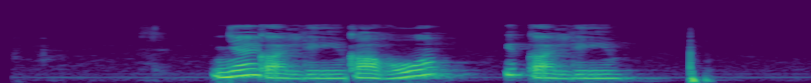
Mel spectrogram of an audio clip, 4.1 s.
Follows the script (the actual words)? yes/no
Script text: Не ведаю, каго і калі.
no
